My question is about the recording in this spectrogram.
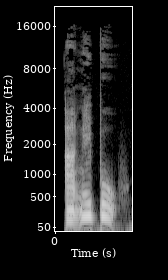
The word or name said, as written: angelbo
